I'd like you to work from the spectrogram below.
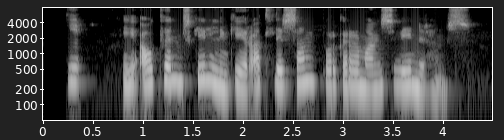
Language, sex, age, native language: Icelandic, female, 30-39, Icelandic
